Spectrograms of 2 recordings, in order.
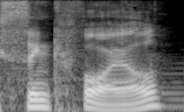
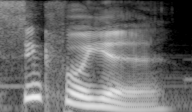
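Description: First: The name is pronounced with an English accent. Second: The name is pronounced with a French accent. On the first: "the English pronunciation for it is literally sunk foil" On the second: "the French pronunciation is sunk foyer"

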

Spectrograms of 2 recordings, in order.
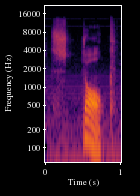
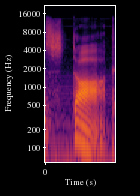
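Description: First: The vowel is rounded, close to 'oh'. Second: The vowel is open, close to 'ah'. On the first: "영국은 그대로 stock. 오 발음에 가깝게" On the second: "미국은 stock. 약간 아 발음에 가깝게"

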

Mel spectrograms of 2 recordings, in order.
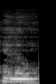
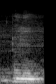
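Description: First: The voice sounds thinner, with little bass. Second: The voice sounds fuller, with more bass. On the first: "nakabypass po yan" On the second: "tumaba yung boses, nagkaroon siya ng bass"

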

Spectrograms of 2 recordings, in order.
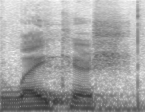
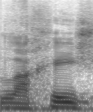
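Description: First: The name is said in the English way. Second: The name is said in a non-English way. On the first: The speaker calls it wrong. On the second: The speaker calls it right.

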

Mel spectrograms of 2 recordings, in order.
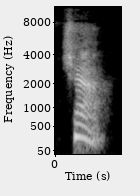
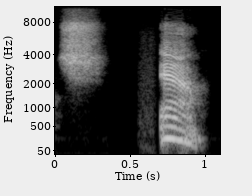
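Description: First: The word is said smoothly as one unit. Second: The word is split into separate sound parts. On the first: "then we'll say it in a snap" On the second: "We're going to tap it out"

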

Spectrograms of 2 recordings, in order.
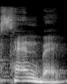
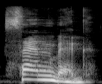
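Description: First: A D sound is pronounced in the middle. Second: No D sound is pronounced in the middle. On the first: The speaker calls it wrong. "It's not sandbag" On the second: The speaker calls it right. "It's sandbag"

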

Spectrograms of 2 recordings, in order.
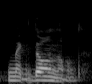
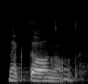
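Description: First: The name is said with an English accent. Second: The name is said with an English accent.

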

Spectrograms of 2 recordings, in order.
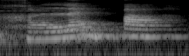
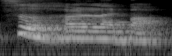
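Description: First: The ch is said as one single sound. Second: The c and h are said as separate sounds. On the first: The speaker calls it right. "já říkám chleba" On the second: The speaker calls it wrong. "já neříkám c-hleba"

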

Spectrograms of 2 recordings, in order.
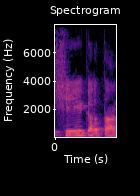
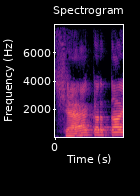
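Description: First: The first word has a closed e vowel. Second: The first word has an open ai vowel. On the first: The speaker calls it wrong. "ਛੇ ਕਰਤਾ ਨਹੀਂ ਹੈ" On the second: The speaker calls it right. "ਛੈ ਕਰਤਾ ਆ ਸੰਗਤ ਜੀ"

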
